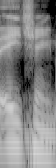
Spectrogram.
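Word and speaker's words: Achane: but aan uh Hey the Texas A&M fans said that they were pronouncing an H the whole time so they all were everybody said a chain okay and it's cool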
